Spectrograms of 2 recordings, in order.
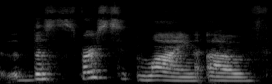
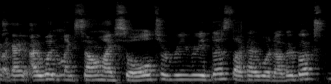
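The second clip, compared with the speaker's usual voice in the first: ordinary talk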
